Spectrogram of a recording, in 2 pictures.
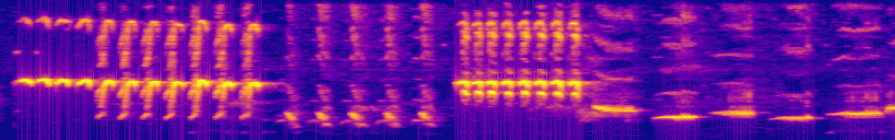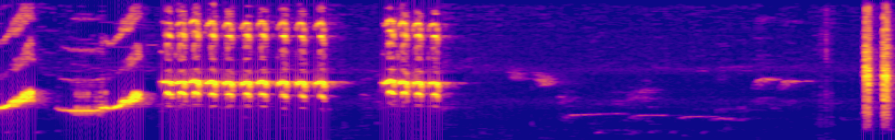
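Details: Lure song of a brown-chested jungle flycatcher for attracting wild birds, a dense, rapid medley of high buzzy trills, chirps and rising whistles, packed for nearly seven seconds before fading out.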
